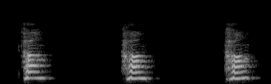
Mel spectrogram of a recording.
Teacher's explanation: высокий тон с придыханием. Тоже та, но с придыханием.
